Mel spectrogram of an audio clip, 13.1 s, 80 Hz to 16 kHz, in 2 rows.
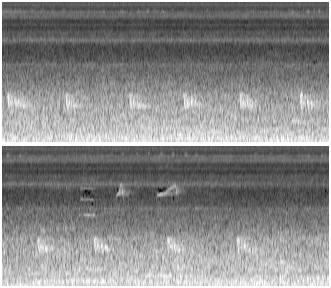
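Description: A bird calling one short, slightly falling note over and over, evenly about once every 1.2 seconds, over a steady low background hiss. Two brief high chirps come in about two-thirds of the way through.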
